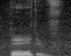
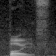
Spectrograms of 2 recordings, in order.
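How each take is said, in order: First: A D sound is heard in the middle. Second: No D sound is heard in the middle.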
